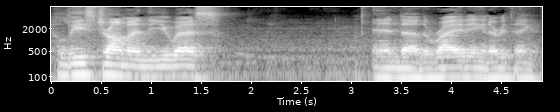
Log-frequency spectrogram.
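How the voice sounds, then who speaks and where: A deep-voiced man talks things through in an earnest, halting way, full of fillers and restarts. His voice echoes around the room, with a faint hiss underneath. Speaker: podcast co-host. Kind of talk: reflective conversational talk.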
